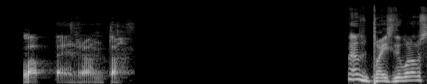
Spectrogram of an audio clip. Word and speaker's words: Lappeenranta: La Penranta. E and A at the end. That's totally correct. All right. Lappeenranta.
